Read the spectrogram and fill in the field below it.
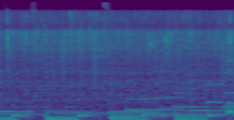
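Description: Crushed red chilli fries in a pan with a continuous close sizzle and crackle, under repeated low rhythmic thuds from stirring or background music, with no talk.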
